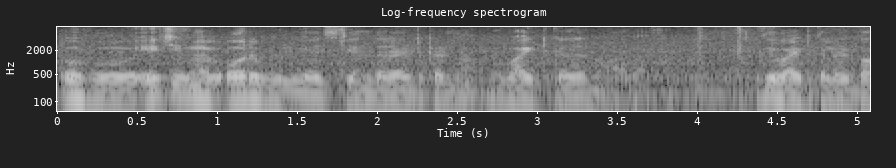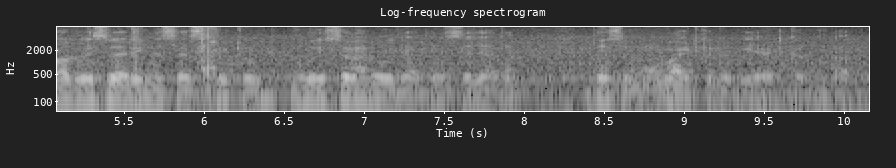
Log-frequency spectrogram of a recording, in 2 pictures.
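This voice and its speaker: A man's voice: low voice, moderate pace. A man narrating a casual painting tutorial, mixing Hindi and English and correcting his own slips as he goes. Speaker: painting instructor. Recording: faint background noise.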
